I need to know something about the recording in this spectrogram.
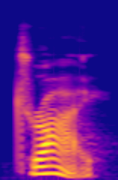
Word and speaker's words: dry: let's talk about pronunciation remember Dr together makes a j sound like juice and jump dry I change the verb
